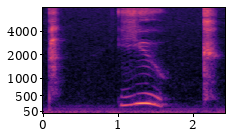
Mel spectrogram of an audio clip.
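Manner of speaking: "P, U, K" split into separate sounds; sounds tapped out. Shown as a demonstration. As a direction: tap out each sound of "puke". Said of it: "Where do you hear the U sound".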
